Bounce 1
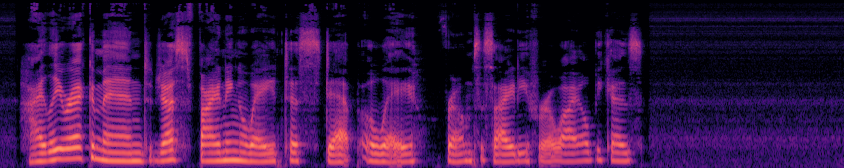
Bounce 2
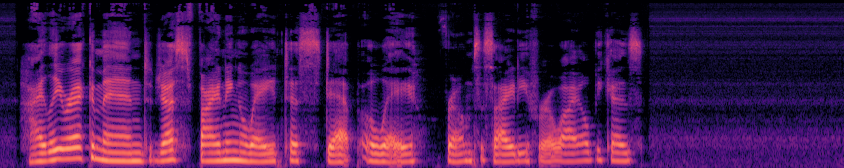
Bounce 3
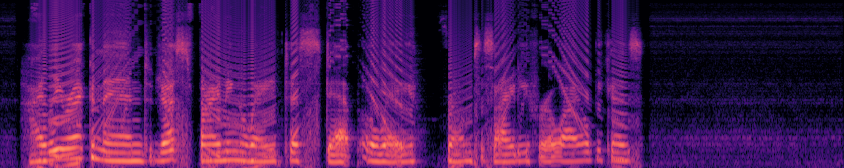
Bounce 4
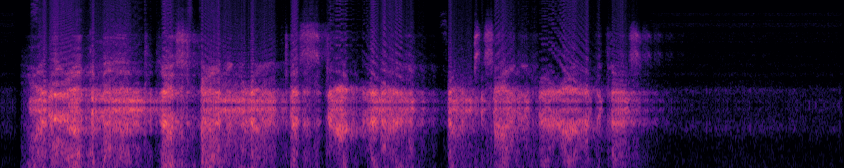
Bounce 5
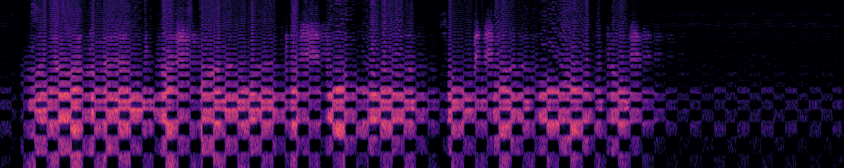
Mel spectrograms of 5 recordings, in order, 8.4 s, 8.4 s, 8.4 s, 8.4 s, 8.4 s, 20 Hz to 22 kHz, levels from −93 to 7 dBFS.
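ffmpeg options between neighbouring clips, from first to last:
-af "equalizer=f=1500:t=o:w=0.77:g=-7.5,volume=1.68"
-filter_complex "[0:a]aecho=1:1:6.7:0.7,asplit=2[s0][s1];[s1]acrusher=samples=32:mix=1:aa=0.000001:lfo=1:lforange=51.2:lforate=0.51,volume=0.422[s2];[s0][s2]amix=inputs=2:normalize=0,volume=0.473"
-af "aecho=1:1:114|228|342|456:0.224|0.0985|0.0433|0.0191,afftfilt=real='hypot(re,im)*cos(2*PI*random(0))':imag='hypot(re,im)*sin(2*PI*random(1))':win_size=512:overlap=0.75,aeval=exprs='val(0)*sin(2*PI*1700*n/s)':c=same"
-af "afftfilt=real='re*gt(sin(2*PI*4.2*pts/sr)*(1-2*mod(floor(b*sr/1024/380),2)),0)':imag='im*gt(sin(2*PI*4.2*pts/sr)*(1-2*mod(floor(b*sr/1024/380),2)),0)':win_size=1024:overlap=0.75,volume=1.41"

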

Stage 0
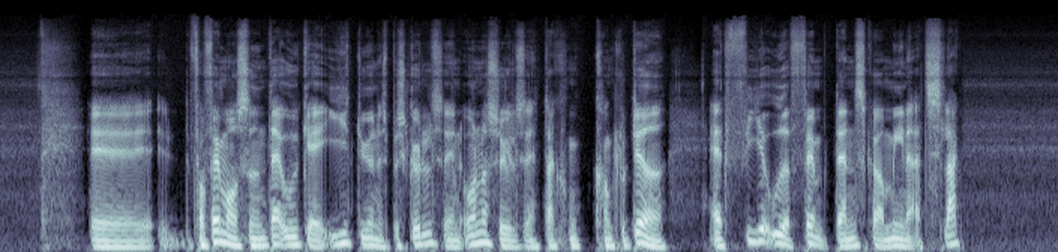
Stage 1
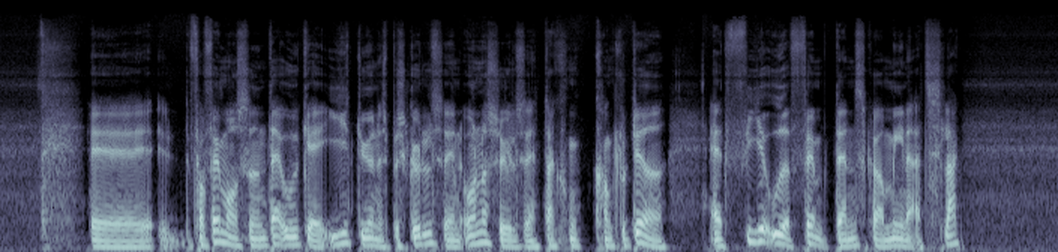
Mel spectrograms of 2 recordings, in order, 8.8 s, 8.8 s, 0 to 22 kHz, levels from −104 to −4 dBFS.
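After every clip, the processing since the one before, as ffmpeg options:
-filter_complex "[0:a]acrossover=split=300|1400|3100[s0][s1][s2][s3];[s0]acompressor=threshold=0.0631:ratio=4[s4];[s1]acompressor=threshold=0.0447:ratio=4[s5];[s2]acompressor=threshold=0.02:ratio=4[s6];[s3]acompressor=threshold=0.00501:ratio=4[s7];[s4][s5][s6][s7]amix=inputs=4:normalize=0,equalizer=f=125:t=o:w=1:g=-9,equalizer=f=4000:t=o:w=1:g=-10,equalizer=f=8000:t=o:w=1:g=-8"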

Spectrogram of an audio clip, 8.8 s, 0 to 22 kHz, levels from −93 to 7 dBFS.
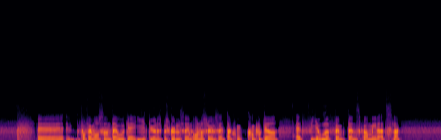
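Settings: -af "lowpass=f=1500:t=q:w=5.3,volume=0.708"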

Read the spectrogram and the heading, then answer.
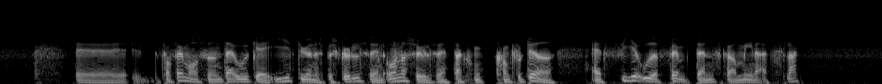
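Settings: -af "dynaudnorm=f=280:g=13:m=3.76,volume=0.376"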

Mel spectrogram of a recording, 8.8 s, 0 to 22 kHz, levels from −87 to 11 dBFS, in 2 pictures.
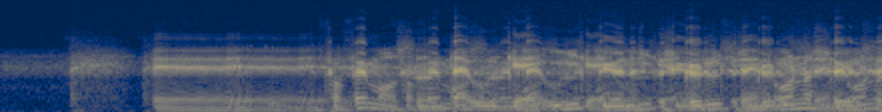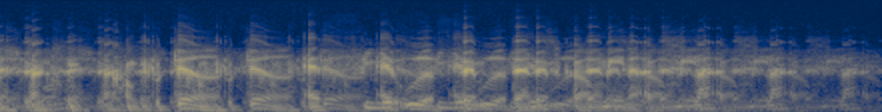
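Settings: -af "aexciter=amount=8.6:drive=9.3:freq=2000,aecho=1:1:363|726|1089|1452|1815|2178:0.596|0.292|0.143|0.0701|0.0343|0.0168"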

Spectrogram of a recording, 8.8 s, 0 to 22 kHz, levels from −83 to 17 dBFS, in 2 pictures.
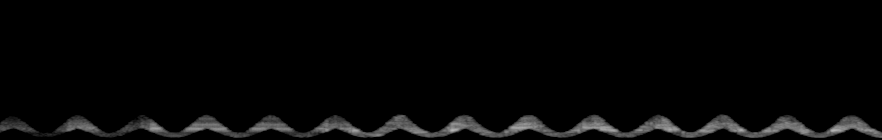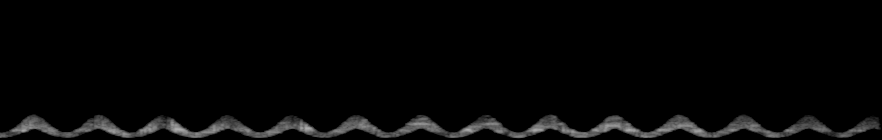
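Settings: -af "afftfilt=real='re*between(b*sr/1024,810*pow(2800/810,0.5+0.5*sin(2*PI*3.1*pts/sr))/1.41,810*pow(2800/810,0.5+0.5*sin(2*PI*3.1*pts/sr))*1.41)':imag='im*between(b*sr/1024,810*pow(2800/810,0.5+0.5*sin(2*PI*3.1*pts/sr))/1.41,810*pow(2800/810,0.5+0.5*sin(2*PI*3.1*pts/sr))*1.41)':win_size=1024:overlap=0.75"

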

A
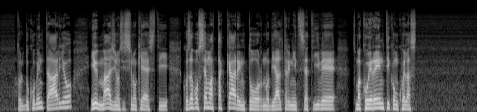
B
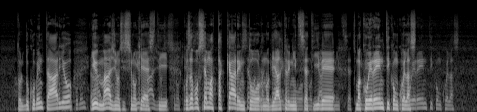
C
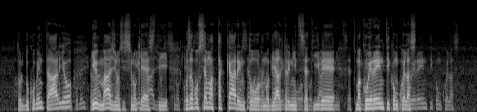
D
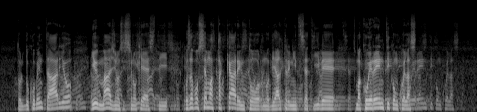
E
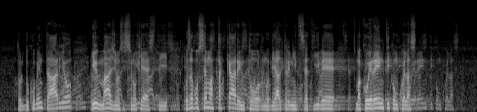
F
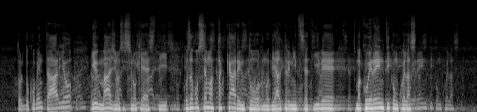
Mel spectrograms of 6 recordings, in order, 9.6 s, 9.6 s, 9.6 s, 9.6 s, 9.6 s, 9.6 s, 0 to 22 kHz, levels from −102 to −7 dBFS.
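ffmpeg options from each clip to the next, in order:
-af "aecho=1:1:863:0.141,volume=0.422"
-af "aemphasis=mode=reproduction:type=50fm"
-af "aecho=1:1:229|458|687:0.106|0.0392|0.0145,volume=0.841"
-af "aeval=exprs='0.0794*(cos(1*acos(clip(val(0)/0.0794,-1,1)))-cos(1*PI/2))+0.00141*(cos(8*acos(clip(val(0)/0.0794,-1,1)))-cos(8*PI/2))':c=same"
-af "asubboost=boost=10:cutoff=150,volume=0.841"

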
